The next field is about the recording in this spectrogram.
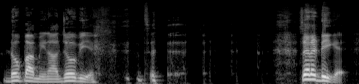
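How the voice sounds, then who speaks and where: A young man teaching a live class, telling a playful story and acting out loud bits of dialogue. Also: on the high side, lively intonation, slow, no echo, clean studio sound. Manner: playful storytelling, acts out shopkeeper dialogue loudly. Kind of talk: live online class lecture.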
